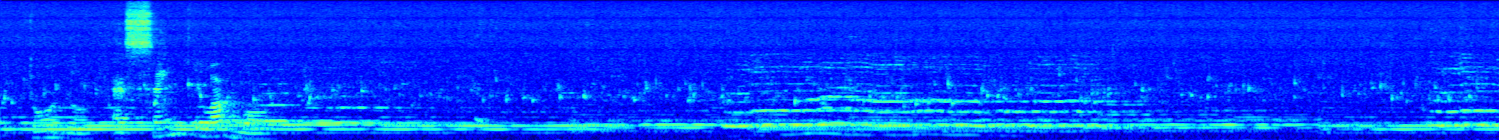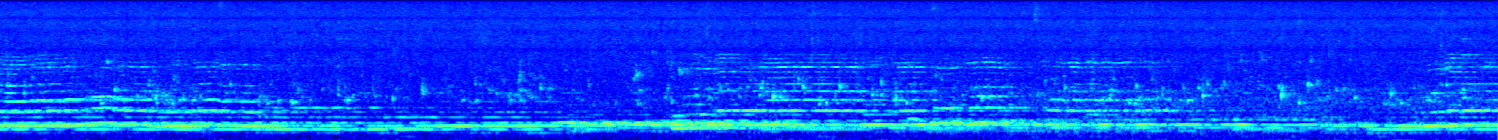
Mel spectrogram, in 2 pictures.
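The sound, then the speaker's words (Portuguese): A steady, droning chanted mantra about love plays continuously, with sustained vocal tones and gently rising and falling melodic lines layered over a low, constant hum, at a moderate, even volume throughout. “E esse mantra que nós estamos ouvindo fala sobre o amor.”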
